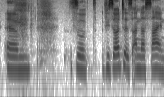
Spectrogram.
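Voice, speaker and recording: The recording is very clean, with a silent background. In it, a woman talks at a medium pitch. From Upper Franconia, Bavaria (Hof), early years Saxony. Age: 20s. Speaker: drummer. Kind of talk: interview. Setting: rehearsal room.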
